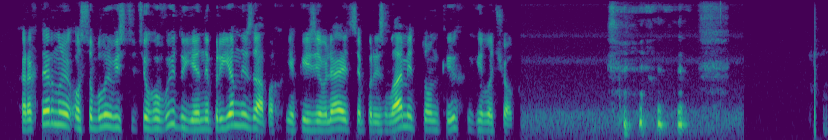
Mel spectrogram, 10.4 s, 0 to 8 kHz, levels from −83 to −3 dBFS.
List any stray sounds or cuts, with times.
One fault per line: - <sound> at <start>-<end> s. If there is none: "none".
- laugh at 7.6-9.1 s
